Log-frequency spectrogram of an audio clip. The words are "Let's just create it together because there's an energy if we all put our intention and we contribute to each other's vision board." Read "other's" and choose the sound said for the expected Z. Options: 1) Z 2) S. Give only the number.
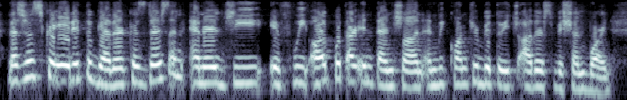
2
